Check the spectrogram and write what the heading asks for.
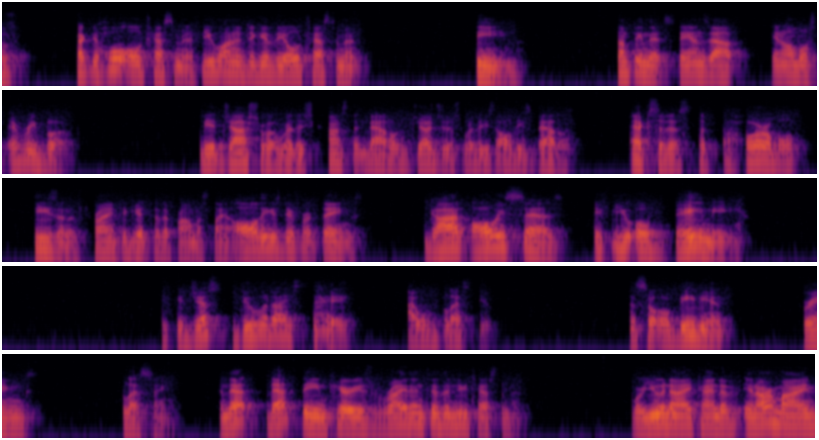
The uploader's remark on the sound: on September 29th, 2019 at The Well, an Acts 29 and Converge Heartland Church in Hastings, NE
